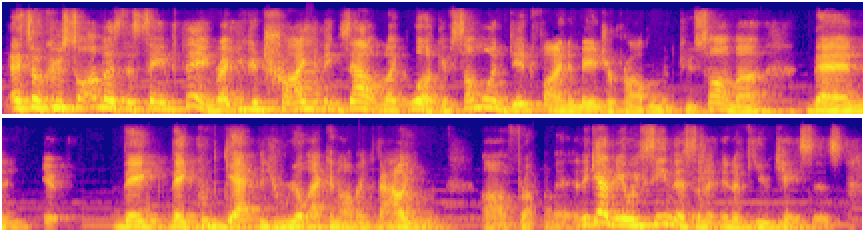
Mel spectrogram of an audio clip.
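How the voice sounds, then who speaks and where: A man's voice: a little high, lively intonation, brisk, faint music behind. A man, a guest on a remote interview, patiently explaining technology with everyday examples. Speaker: guest, blockchain educator. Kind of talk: casual explanatory interview talk.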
